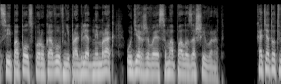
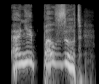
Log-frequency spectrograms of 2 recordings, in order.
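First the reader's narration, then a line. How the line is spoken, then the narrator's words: Hoarse wheeze. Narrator (Russian): прохрипел самопал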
